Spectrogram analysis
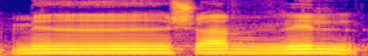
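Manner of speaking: "من شر ریل" slow, syllables linked with held nasal n; joined syllable demo. Shown as a demonstration. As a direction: stretch "من شر ریل" as in recitation. Teacher models joined syllables slowly.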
